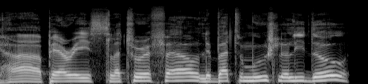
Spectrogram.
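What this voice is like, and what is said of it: Put-on American accent in French. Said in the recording (French): “ton accent, euh, c'était American Paris”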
